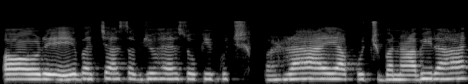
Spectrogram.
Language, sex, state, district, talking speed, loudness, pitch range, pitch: Hindi, female, Bihar, Muzaffarpur, 230 wpm, -17 LUFS, 240-255 Hz, 245 Hz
